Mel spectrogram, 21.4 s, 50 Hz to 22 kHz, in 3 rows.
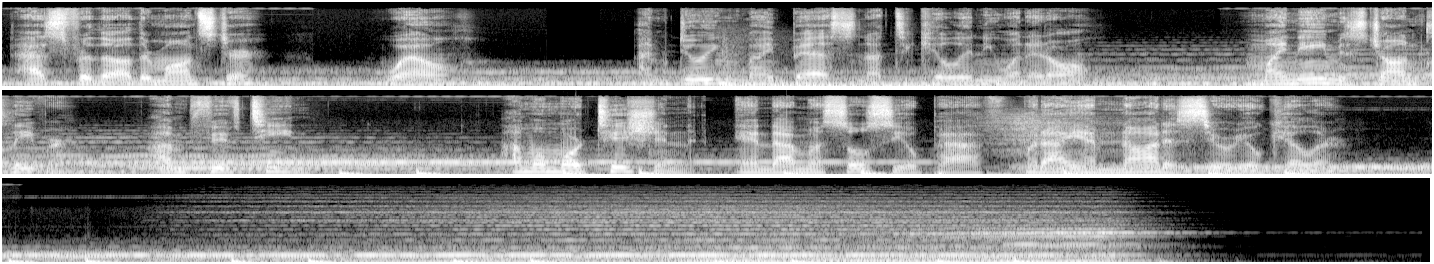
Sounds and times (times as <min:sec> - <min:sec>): Speech: 0:00.0 - 0:02.4, 0:03.2 - 0:05.5, 0:06.2 - 0:08.8, 0:09.7 - 0:13.9
Scary music: 0:00.0 - 0:20.6.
